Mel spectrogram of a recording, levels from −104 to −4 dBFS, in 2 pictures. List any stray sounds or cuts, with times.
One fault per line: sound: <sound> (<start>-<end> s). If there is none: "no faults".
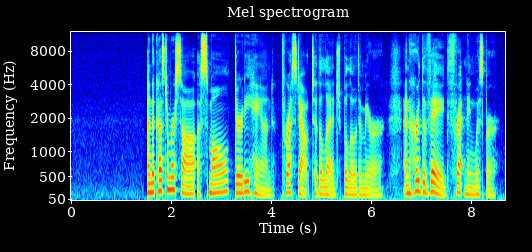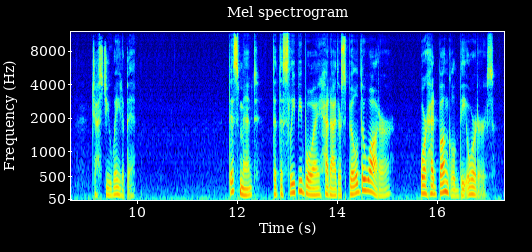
no faults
